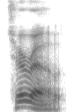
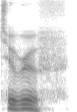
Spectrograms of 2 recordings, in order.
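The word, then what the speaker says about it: Turów: well to zero who's whose name is turo is pronounced to roof is it you're the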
